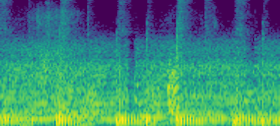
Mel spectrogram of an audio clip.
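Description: Background music led by a strummed guitar, with a new chord struck about twice a second over held notes.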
